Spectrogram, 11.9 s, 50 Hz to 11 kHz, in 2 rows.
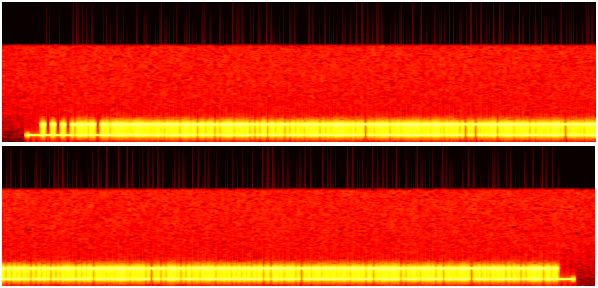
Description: RTTY (75 baud, 850 Hz shift), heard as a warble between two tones, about 1030 Hz centre. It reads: 42420 63794 93791 14275 04606 55834 70652 11919 13286 59697 01113 57700 34490 32451 19437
